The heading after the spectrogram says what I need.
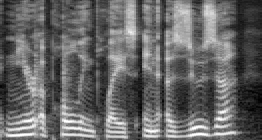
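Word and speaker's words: Azusa: a polling place in azuza or ausa I think is the right way to pronounce it California the LA County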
